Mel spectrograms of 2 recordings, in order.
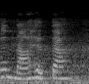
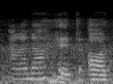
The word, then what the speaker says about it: Anahita: Anahita to break it up for you. You can ask me my name again. I do not hold it against you if you mispronounce it. Um I do not go by.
